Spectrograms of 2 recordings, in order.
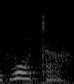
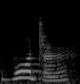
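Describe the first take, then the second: First: Water with a clear T; British-style water, crisp T in the middle; British pronunciation. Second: Water with the T softened towards D; American-style water, D-like T; American pronunciation. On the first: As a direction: say water as "waw-tah". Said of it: "British say water". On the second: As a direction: say water as "wah-der". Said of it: "It turns into combination of T". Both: Shown as a demonstration.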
